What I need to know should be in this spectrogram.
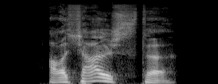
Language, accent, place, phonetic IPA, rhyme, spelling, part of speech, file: German, Germany, Berlin, [aʁˈçaːɪʃstə], -aːɪʃstə, archaischste, adjective, De-archaischste.ogg
- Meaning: inflection of archaisch: 1. strong/mixed nominative/accusative feminine singular superlative degree 2. strong nominative/accusative plural superlative degree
